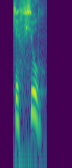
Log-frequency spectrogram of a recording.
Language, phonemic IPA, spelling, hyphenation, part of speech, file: Greek, /ceˈfçu/, κεφιού, κε‧φιού, noun, EL-κεφιού.ogg
- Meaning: genitive singular of κέφι (kéfi)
